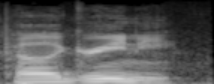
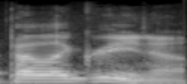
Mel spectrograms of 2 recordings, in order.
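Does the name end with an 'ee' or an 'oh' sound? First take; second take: ee; oh. First: The name ends with an 'ee' sound. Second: The name ends with an 'oh' sound. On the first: The speaker calls it right. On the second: The speaker calls it wrong.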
